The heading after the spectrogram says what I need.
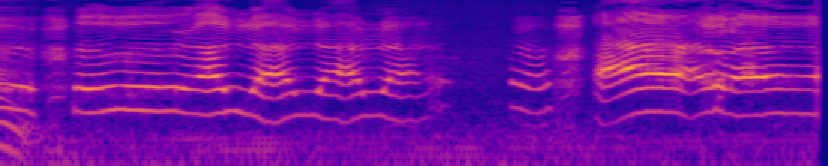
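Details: Baby fussing because of a cough: crying in whiny, wavering bursts with a brief pause.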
